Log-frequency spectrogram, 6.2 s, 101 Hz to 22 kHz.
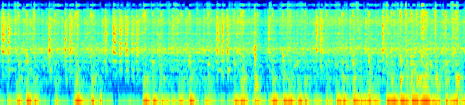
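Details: Mitsubishi 3000GT SL front-wheel-drive V6 project car, first start attempt: a deep, lumpy idle with an uneven pulse and no steady beat. It is misfiring and not running on all six cylinders; the owners suspect it needs two coil packs.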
